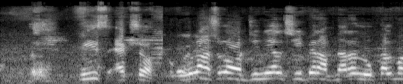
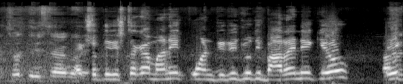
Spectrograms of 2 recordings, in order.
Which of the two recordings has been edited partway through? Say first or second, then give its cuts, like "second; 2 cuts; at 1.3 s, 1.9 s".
first; 1 cut; at 1.6 s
